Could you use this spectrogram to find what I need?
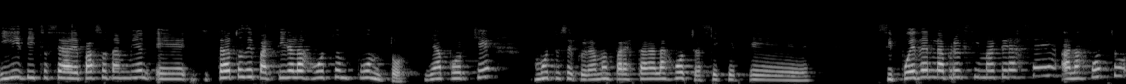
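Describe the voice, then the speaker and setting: Her voice is high in pitch, with ordinary pitch variation. The woman keeps a moderate pace. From Chile, Maule region (Molina). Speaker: accounting instructor. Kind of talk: online lecture. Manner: many filler hesitations.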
